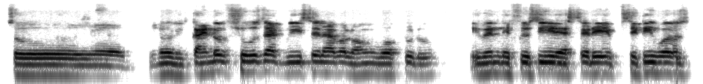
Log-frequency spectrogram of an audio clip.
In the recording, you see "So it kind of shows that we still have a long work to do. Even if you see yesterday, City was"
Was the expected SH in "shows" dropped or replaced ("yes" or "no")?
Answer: no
